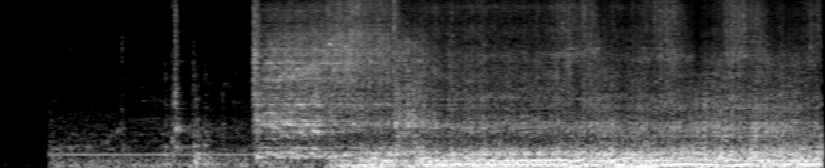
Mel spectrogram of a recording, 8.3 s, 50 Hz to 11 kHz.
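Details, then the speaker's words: Dad's GMC 3500 truck after the exhaust was changed to a straight pipe: starter cranks about two seconds, then it catches into a deep, loud, steady idle with a blunt exhaust rumble and no obvious miss. "It's loud. It sounds good."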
